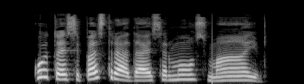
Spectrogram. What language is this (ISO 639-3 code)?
lav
